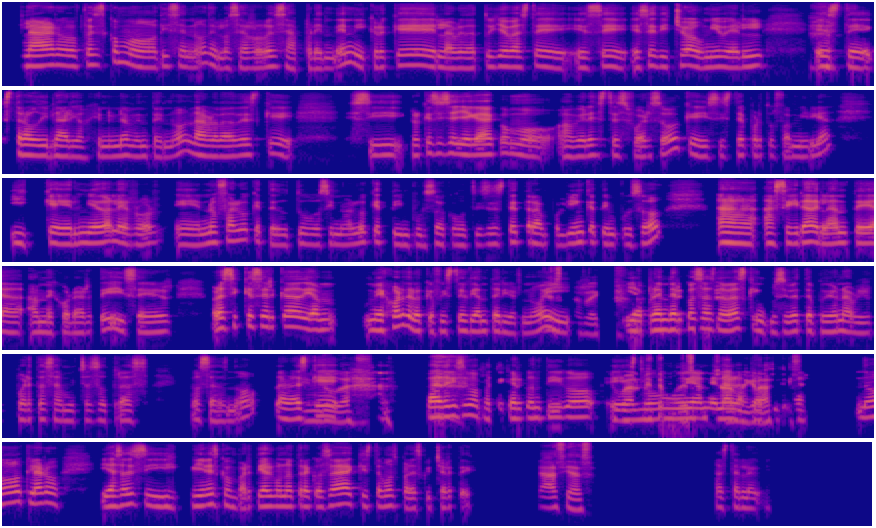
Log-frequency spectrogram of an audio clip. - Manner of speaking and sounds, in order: chuckle; chuckle
- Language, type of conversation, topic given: Spanish, podcast, ¿Qué papel juegan los errores en tu proceso creativo?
